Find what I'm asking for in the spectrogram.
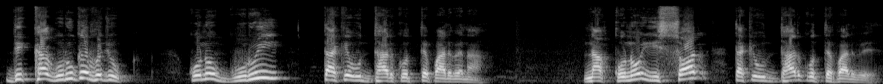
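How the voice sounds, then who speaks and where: A man giving an impassioned devotional sermon, admonishing listeners and ending by chanting verses slowly. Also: high-pitched. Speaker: religious preacher.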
